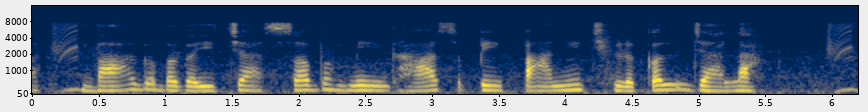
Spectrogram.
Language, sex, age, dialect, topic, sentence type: Bhojpuri, female, 18-24, Western, agriculture, statement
